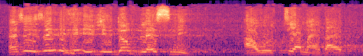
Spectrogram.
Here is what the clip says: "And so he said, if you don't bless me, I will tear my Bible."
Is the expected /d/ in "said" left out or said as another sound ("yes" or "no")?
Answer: yes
